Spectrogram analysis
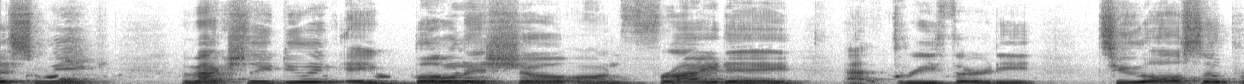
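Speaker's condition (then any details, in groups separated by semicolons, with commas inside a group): No condition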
